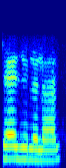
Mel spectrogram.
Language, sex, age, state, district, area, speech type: Sindhi, female, 30-45, Delhi, South Delhi, urban, conversation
